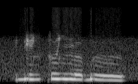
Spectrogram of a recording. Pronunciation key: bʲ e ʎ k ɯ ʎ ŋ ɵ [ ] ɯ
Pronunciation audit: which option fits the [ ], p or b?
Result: b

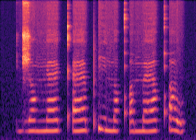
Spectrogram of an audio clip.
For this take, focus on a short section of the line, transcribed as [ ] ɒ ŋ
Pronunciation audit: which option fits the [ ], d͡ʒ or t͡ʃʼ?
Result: d͡ʒ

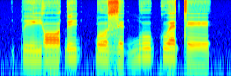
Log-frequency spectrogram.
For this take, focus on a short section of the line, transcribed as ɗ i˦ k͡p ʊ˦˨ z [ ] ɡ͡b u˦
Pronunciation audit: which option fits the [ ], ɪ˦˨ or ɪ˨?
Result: ɪ˨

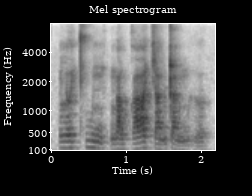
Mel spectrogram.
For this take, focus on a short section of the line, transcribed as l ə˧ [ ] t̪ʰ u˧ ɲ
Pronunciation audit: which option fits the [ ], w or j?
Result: j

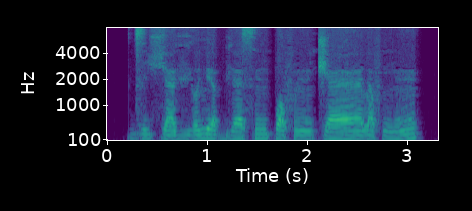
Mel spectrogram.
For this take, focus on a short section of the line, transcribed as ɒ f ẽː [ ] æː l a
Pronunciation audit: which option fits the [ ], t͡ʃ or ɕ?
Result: t͡ʃ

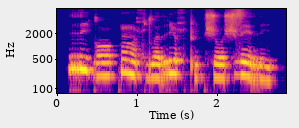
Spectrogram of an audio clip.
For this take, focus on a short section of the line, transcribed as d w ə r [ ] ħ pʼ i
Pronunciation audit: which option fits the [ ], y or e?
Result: y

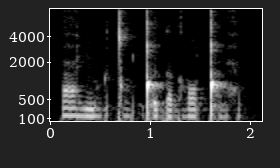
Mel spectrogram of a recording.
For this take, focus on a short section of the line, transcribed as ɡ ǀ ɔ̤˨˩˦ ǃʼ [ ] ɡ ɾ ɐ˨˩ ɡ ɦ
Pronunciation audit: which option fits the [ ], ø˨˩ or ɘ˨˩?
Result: ɘ˨˩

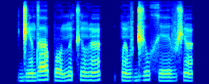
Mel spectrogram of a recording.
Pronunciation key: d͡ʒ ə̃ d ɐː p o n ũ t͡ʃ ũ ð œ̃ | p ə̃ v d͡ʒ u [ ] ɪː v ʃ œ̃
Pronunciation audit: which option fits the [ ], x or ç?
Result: x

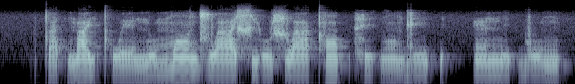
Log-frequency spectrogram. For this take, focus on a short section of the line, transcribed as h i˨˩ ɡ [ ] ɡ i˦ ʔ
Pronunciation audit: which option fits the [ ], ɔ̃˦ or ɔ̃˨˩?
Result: ɔ̃˨˩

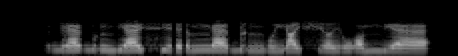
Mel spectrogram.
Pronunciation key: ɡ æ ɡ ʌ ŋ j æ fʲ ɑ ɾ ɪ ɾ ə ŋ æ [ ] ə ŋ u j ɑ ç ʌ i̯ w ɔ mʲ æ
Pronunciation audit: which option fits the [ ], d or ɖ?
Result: d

